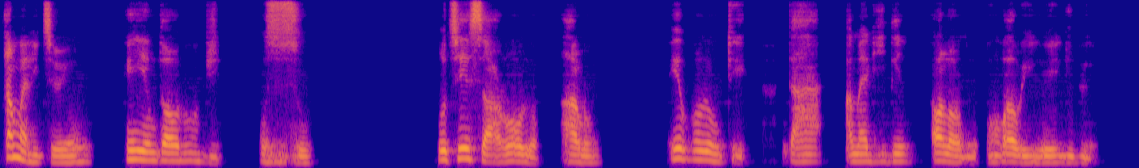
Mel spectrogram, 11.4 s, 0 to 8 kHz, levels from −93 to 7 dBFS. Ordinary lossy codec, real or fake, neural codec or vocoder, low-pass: none; fake; codec, 16 kHz, 1 kbps, FunCodec, trained on LibriTTS, 50 frames a second; none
